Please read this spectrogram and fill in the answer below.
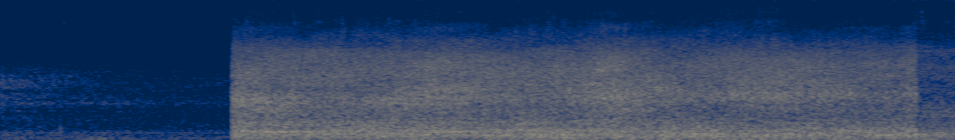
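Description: Faint quiet outdoor background, then, about two seconds in, a loud, steady rushing noise cuts in abruptly with a fluttering low rumble. It eases slightly just before the end.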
